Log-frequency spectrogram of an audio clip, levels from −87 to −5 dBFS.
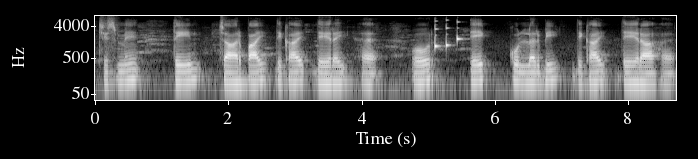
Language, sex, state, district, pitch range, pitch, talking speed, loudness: Hindi, male, Rajasthan, Jaipur, 105-115 Hz, 105 Hz, 110 wpm, -20 LUFS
